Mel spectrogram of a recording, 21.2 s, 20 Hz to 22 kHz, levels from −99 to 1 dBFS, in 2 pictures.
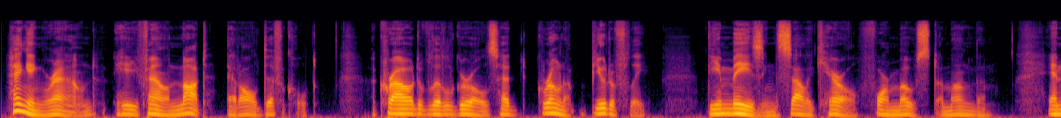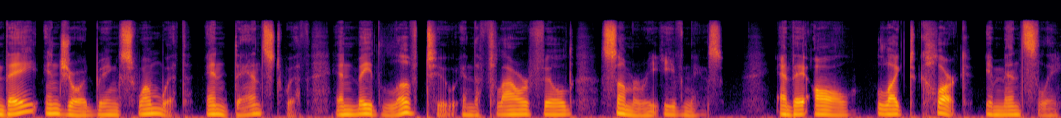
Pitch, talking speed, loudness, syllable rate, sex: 105 Hz, 135 wpm, -22 LUFS, 4.3 syllables/s, male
